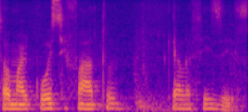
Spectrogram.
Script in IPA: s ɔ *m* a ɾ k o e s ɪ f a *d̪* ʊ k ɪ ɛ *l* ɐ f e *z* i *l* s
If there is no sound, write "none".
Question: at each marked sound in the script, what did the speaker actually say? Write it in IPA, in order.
m, t̪, l, z, none

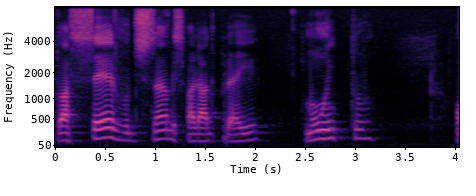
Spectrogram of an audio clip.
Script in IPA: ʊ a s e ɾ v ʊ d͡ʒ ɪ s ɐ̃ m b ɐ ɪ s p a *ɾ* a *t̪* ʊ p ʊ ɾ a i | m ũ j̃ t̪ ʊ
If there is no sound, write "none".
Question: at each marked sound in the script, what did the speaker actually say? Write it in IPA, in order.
ʎ, d̪

